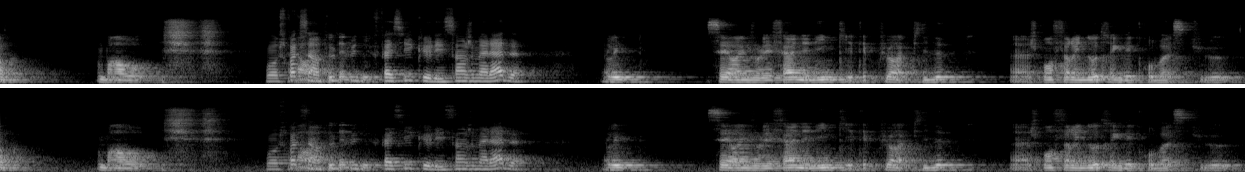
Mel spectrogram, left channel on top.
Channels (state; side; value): noise; right; rumble, 27 dB below the sound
